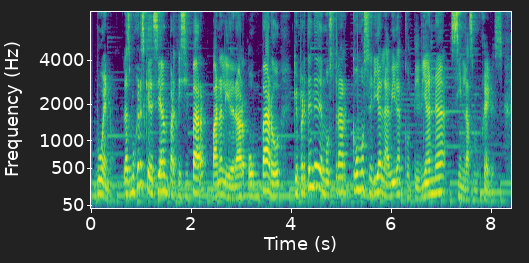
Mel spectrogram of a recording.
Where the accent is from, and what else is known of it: Mexico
